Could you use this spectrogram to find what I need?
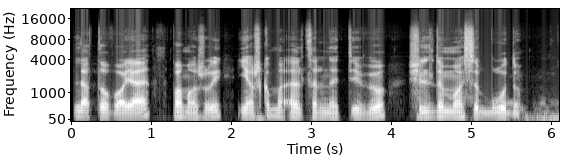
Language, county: Lithuanian, Šiauliai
